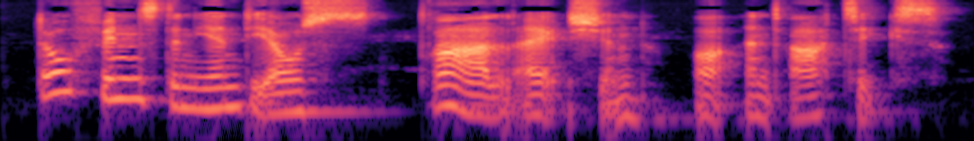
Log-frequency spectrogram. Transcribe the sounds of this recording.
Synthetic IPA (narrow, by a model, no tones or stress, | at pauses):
d̥ɒʊfe̝nəsd̥enjend̥iɑʊs | d̥ʁɑ̰̈ːlɛ̰ɕənʔɒ̽ænd̥ʰɑːt͡sʰiɡ̥s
